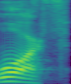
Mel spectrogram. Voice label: "wharf", us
